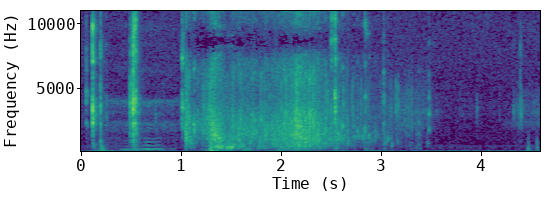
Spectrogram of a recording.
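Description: A pickaxe chips at stone.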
